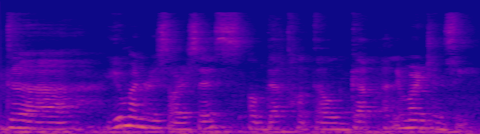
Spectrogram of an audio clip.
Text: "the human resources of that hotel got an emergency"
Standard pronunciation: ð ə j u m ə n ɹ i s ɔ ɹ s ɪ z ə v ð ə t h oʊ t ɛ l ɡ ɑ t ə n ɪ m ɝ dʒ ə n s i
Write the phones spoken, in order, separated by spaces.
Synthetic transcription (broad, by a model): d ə j u m ə n ɹ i s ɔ ɹ s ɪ s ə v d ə t h oʊ t ɛ l ɡ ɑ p ə n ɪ m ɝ dʒ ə n s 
